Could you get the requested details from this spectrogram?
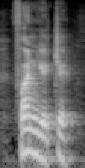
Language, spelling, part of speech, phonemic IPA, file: Dutch, franjetje, noun, /ˈfrɑɲəcə/, Nl-franjetje.ogg
- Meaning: diminutive of franje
